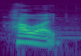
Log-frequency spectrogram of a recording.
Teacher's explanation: আ, ও, আ এবং রস্বই পরপর চারটি স্বরধ্বনি উচ্চারিত হয়েছে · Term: চতুস্বর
